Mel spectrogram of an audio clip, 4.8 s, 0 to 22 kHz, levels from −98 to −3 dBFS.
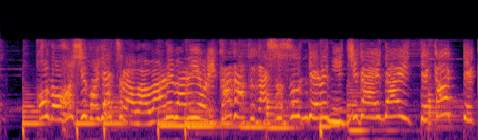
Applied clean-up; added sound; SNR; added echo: none; none; none; none.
